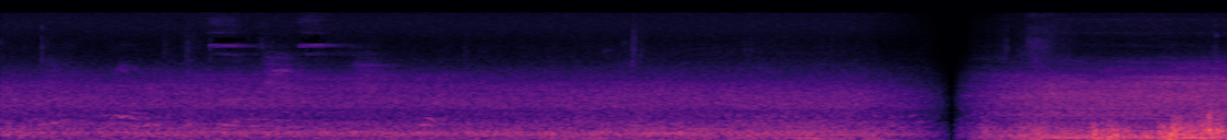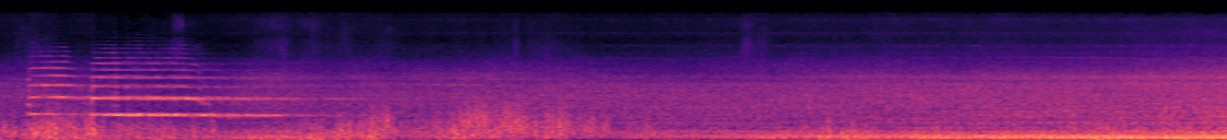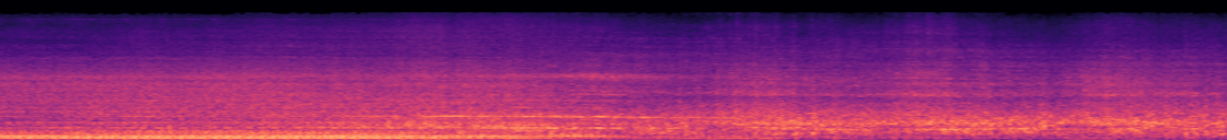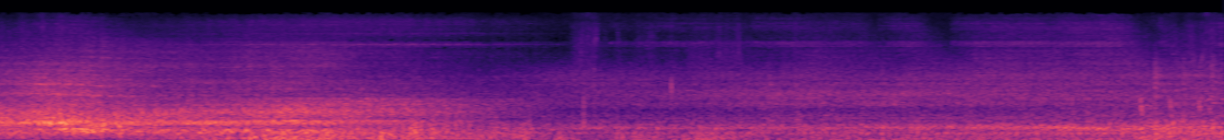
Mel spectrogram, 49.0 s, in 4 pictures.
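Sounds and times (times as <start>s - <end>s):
diesel locomotive engine passing: 9.7s - 49.0s
train wheels clacking over rail joints: 47.4s - 49.0s.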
